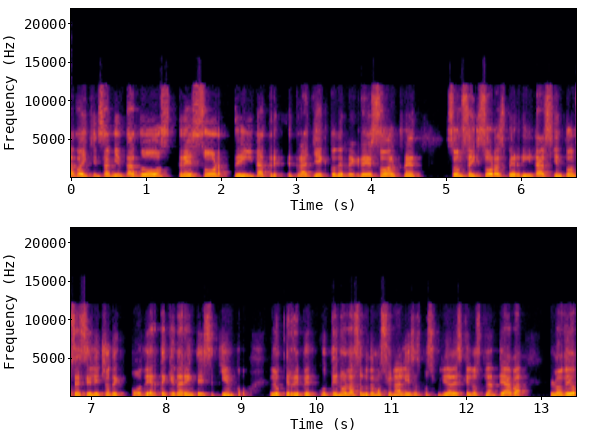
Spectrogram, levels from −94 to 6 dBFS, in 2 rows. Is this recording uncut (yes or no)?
no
